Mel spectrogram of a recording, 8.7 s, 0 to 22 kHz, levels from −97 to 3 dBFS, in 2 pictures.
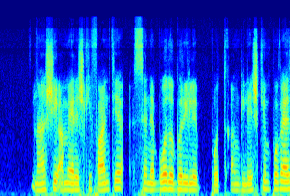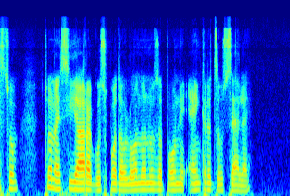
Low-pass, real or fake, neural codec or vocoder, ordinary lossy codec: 14.4 kHz; fake; vocoder, 48 kHz, 128 mel bands, Vocos; Opus, 16 kbps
